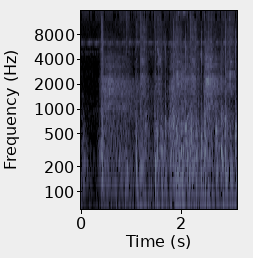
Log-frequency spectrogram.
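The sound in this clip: Hooves of a horse ridden in a video game clip-clop in a steady, repeating rhythm, faint but continuous, with no talk over them.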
